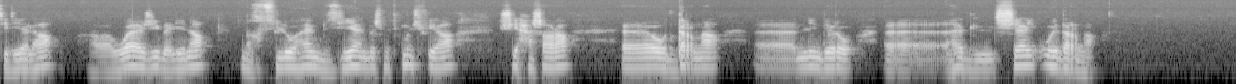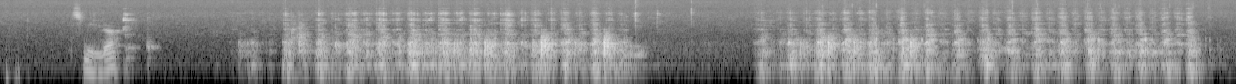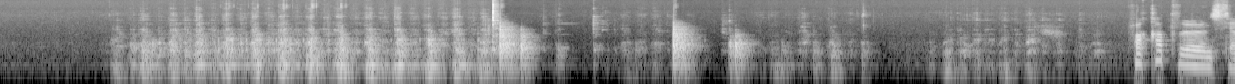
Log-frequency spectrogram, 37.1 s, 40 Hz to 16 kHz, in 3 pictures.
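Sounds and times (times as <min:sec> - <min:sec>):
cones scraped on a grater: 0:14.8 - 0:18.8, 0:20.0 - 0:24.4, 0:25.8 - 0:29.6, 0:34.0 - 0:35.8.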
